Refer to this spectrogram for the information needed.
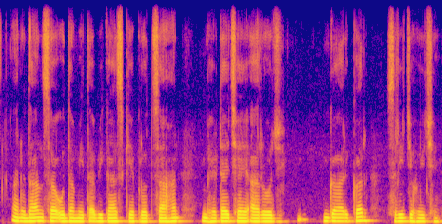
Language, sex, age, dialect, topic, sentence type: Maithili, male, 18-24, Eastern / Thethi, banking, statement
